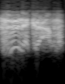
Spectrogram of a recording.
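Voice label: Hungarian aircraft damaged mood low, speech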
